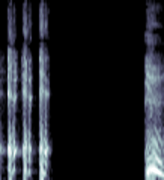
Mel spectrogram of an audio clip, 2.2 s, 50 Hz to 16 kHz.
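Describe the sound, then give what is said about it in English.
A person imitates a night-time cough with three quick, fairly loud hacking bursts in a row. A silence and then a longer voiced sound follow. “I developed a cough. Okay. And I had a really bad cough for like 2 weeks. Yeah. And then it went away. And now it's like every other night. I'll wake up and just be like,”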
